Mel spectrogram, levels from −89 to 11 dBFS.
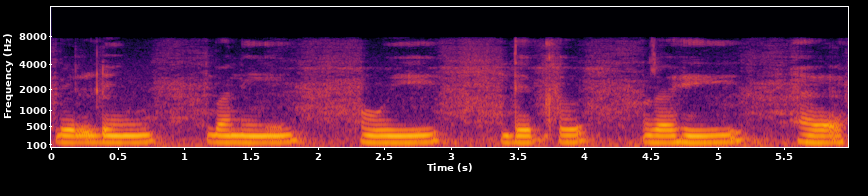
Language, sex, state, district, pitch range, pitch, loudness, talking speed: Hindi, male, Madhya Pradesh, Dhar, 135-140 Hz, 135 Hz, -13 LUFS, 60 wpm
